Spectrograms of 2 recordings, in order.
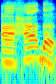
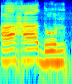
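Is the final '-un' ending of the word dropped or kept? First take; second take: dropped; kept. First: The word stops on the final 'd' sound. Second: The word ends with a full '-un' ending. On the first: The reader stops at this word. "ওয়াকফ করলে কিভাবে পড়ব? ... দুই পেশকে বাদ দিয়ে দিব" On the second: The reading continues without stopping. "দাল দুই পেশ দুন"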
